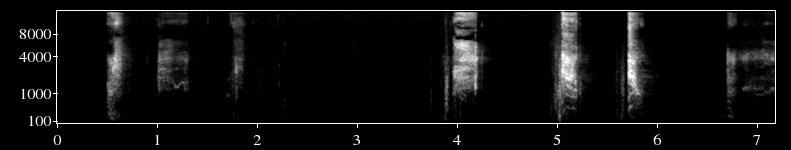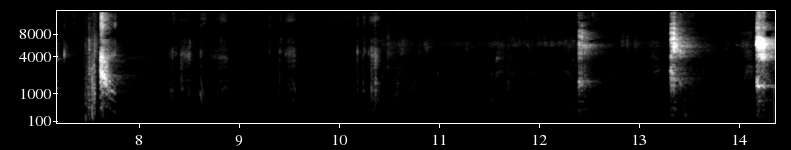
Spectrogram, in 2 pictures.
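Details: Dog barking in a funny compilation of barking dogs and puppies: short sharp bursts in irregular clusters separated by silences, with a faint steady hum in the last few seconds.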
